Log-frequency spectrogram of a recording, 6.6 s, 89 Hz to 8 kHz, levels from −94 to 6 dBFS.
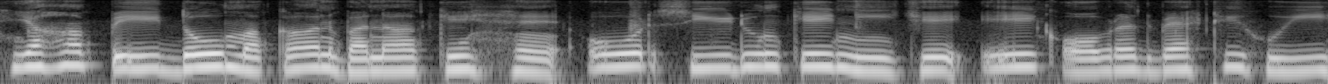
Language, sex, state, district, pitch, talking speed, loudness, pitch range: Hindi, female, Punjab, Kapurthala, 200 Hz, 125 wpm, -15 LUFS, 185-220 Hz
